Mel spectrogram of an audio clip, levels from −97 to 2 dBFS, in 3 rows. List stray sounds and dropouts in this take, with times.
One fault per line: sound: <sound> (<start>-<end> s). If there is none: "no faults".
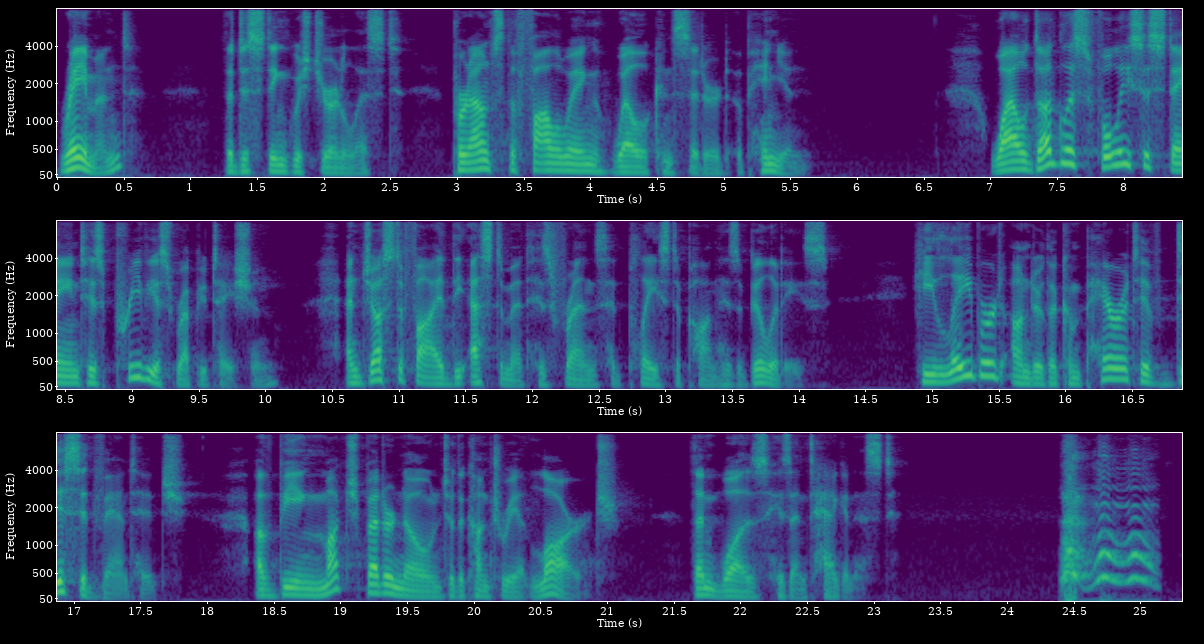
sound: bark (24.4-25.2 s)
